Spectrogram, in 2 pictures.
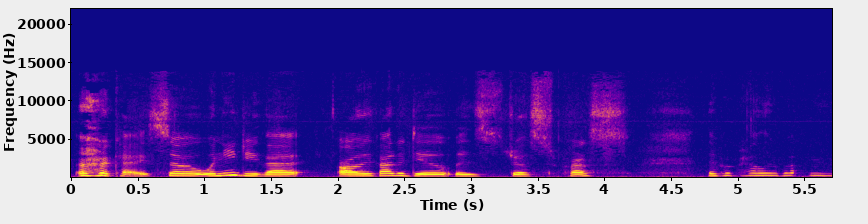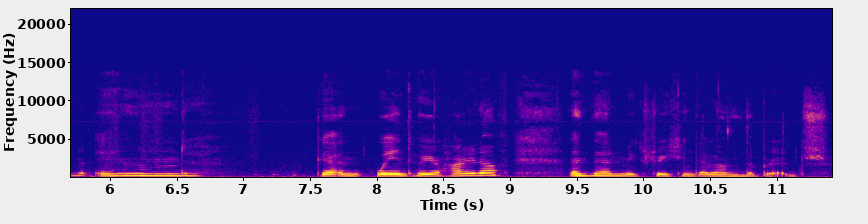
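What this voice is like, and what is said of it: Tired-sounding voice. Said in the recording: “I sound tired. I'm a bit tired. That's, yeah, I'm just a bit tired”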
